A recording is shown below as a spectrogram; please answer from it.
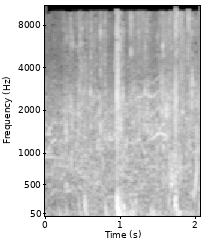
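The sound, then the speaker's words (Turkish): Sea water splashes around a person swimming while holding a phone, with a few sharp splashes among softer sloshing. Talk comes and goes between the splashes. “Şu an su da yutuyorum aranızda. Bir taraftan size konuşunca, bir taraftan telefonu şey yapınca yüzmesi kolay olmuyor.”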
